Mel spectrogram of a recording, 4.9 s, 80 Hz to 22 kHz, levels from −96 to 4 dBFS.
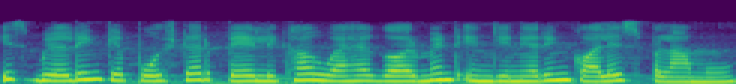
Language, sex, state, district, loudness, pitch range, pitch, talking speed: Hindi, female, Jharkhand, Palamu, -11 LUFS, 240-285 Hz, 255 Hz, 145 wpm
